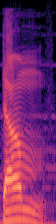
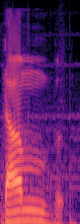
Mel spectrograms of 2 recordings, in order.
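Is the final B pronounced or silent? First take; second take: silent; pronounced. First: The final B sound is silent. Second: The final B sound is pronounced. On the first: The speaker calls it right. "B is silent here" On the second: The speaker calls it wrong. "It is not dumb"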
